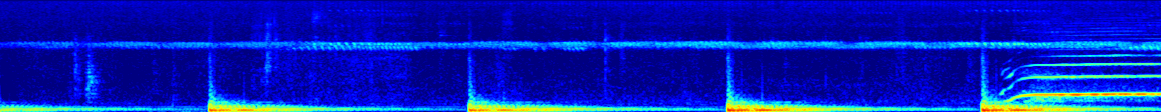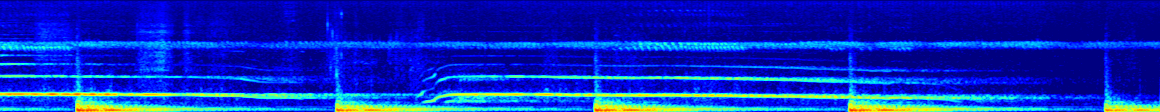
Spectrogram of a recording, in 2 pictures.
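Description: Two long, drawn-out wolf howls rise and slowly fade, one after the other, over a steady, pulsing low thump that repeats every few seconds with a faint high tone beneath.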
